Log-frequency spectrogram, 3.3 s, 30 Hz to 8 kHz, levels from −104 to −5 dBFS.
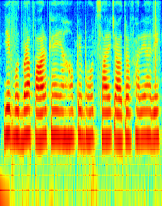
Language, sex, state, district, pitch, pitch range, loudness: Hindi, male, Delhi, New Delhi, 195 Hz, 190-200 Hz, -17 LUFS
